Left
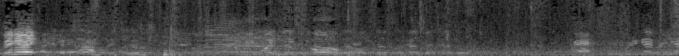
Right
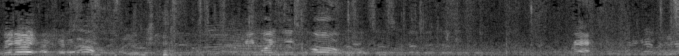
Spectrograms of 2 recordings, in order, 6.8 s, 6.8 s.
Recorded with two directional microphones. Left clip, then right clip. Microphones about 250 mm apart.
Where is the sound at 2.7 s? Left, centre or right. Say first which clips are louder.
Right 3 dB; right.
